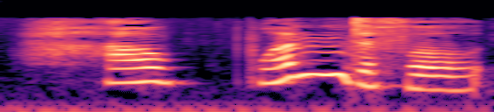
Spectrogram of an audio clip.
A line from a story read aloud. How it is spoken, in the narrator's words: exclaimed Katie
